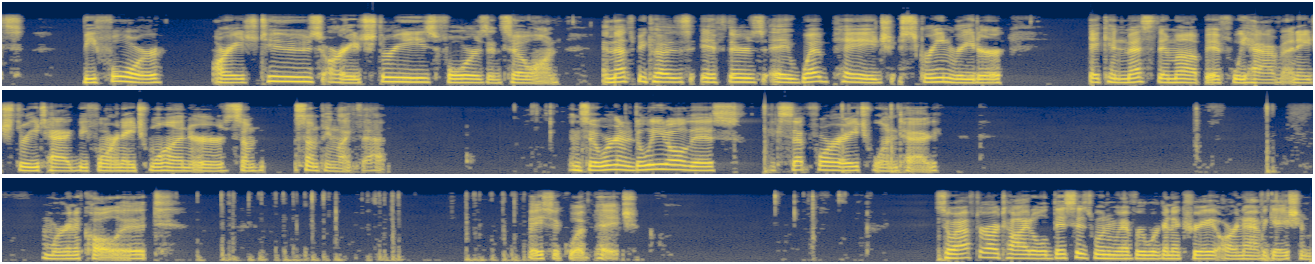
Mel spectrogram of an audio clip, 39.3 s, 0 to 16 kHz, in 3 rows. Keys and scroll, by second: 29.2 space.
